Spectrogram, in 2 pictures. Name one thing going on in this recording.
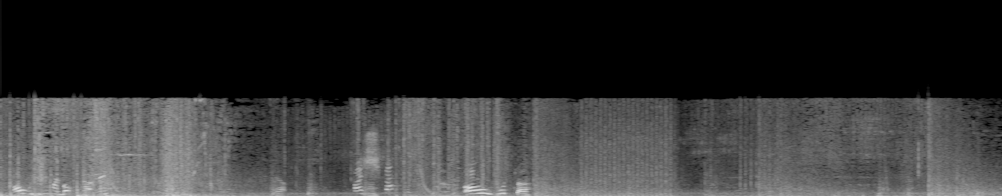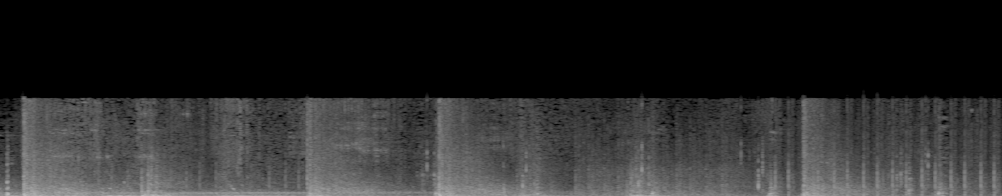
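Game sound effects clatter and thud as building pieces snap into place quickly.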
